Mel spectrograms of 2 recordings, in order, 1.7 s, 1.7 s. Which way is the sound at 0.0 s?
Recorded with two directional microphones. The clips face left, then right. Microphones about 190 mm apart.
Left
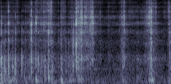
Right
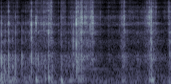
50° left (ahead or behind).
